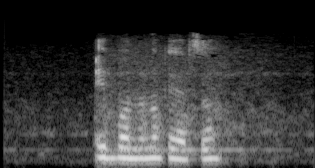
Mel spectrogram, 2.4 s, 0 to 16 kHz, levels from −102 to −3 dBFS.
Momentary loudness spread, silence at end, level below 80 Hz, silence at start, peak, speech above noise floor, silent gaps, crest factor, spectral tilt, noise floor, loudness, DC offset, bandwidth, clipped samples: 8 LU; 0.7 s; -70 dBFS; 0.7 s; -6 dBFS; 42 dB; none; 20 dB; -6.5 dB/octave; -63 dBFS; -23 LUFS; under 0.1%; 7.4 kHz; under 0.1%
